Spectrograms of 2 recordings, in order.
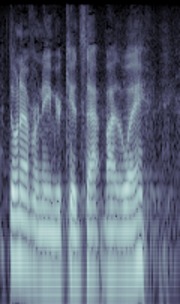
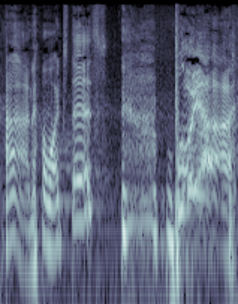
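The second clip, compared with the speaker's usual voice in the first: triumphant boast; 7 semitones higher, much slower than usual. Retold or imitated. Elijah before the fire falls.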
